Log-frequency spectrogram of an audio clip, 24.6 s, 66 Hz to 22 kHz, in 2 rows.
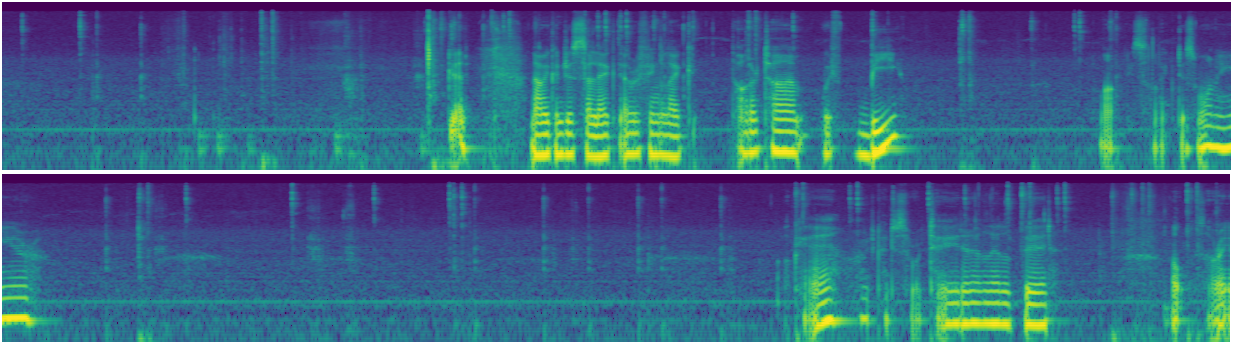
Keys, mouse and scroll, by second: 0.1 click, 0.8 middle click, 2.5 KP_3, 4.0 scroll up 4, 4.2 Tab, 4.4 shift+middle click, 4.9 click, 5.8 click, 6.0 click, 6.3 scroll up 2, 6.5 shift+middle click, 7.3 b, 9.5 v, 10.6 shift+click, 11.0 middle click, 13.5 c, 16.9 middle click, 17.8 scroll up 2, 18.0 middle click, 18.7 middle click, 20.1 r, 21.1 click, 21.8 click, 22.3 r, 23.5 ctrl+z, 24.0 KP_1.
